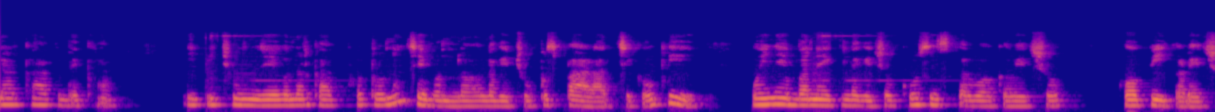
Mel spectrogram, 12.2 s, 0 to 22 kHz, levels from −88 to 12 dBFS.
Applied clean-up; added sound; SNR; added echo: neural separator model SepFormer DNS4.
